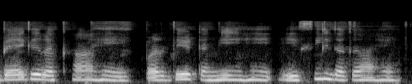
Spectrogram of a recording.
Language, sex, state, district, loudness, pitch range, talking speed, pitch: Hindi, female, Chhattisgarh, Rajnandgaon, -15 LUFS, 150-205 Hz, 130 wpm, 200 Hz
